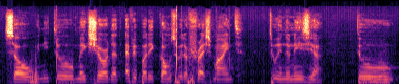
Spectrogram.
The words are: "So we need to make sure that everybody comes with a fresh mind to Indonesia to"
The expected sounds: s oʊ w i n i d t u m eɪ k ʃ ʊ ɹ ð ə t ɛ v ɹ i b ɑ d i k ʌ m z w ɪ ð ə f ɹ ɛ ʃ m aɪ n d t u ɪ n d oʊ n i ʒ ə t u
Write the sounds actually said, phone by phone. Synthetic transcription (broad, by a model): s oʊ w i n i d t u m eɪ k ʃ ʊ ɹ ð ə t ɛ v ɹ i b ɑ d i k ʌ m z w ɪ ð ə f ɹ ɛ ʃ m aɪ n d t u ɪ n d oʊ n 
